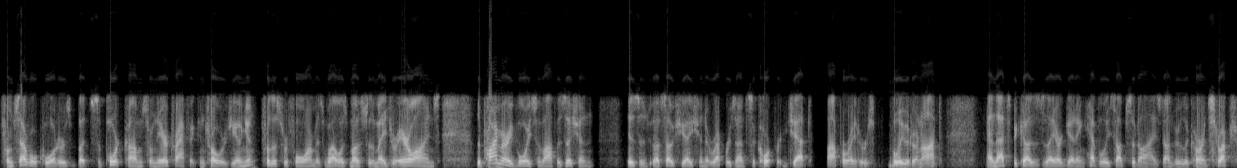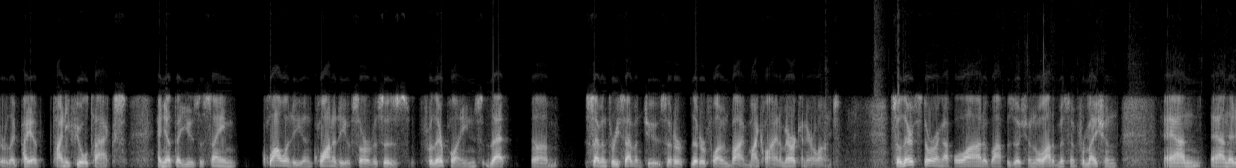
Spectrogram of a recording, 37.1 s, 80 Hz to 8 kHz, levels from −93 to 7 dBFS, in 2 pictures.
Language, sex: English, male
